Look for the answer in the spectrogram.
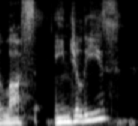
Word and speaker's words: Los Angeles: He's in uh, Los Angeles. That's the correct pronunciation.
